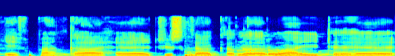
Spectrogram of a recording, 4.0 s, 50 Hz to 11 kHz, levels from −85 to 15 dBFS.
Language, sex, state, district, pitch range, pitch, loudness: Hindi, male, Jharkhand, Deoghar, 110-115 Hz, 110 Hz, -16 LUFS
